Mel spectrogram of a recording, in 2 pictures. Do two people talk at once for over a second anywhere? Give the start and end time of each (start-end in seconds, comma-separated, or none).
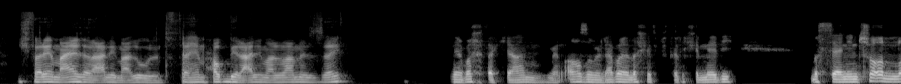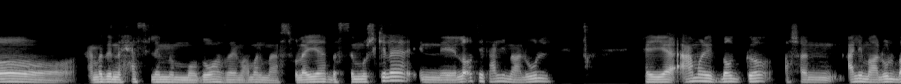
none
